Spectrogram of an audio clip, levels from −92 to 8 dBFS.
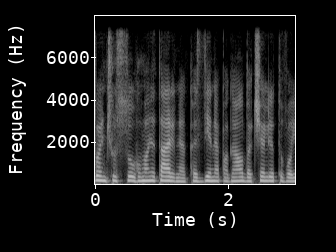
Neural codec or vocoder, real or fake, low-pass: codec, 44.1 kHz, 2.6 kbps, SNAC; fake; 7.2 kHz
